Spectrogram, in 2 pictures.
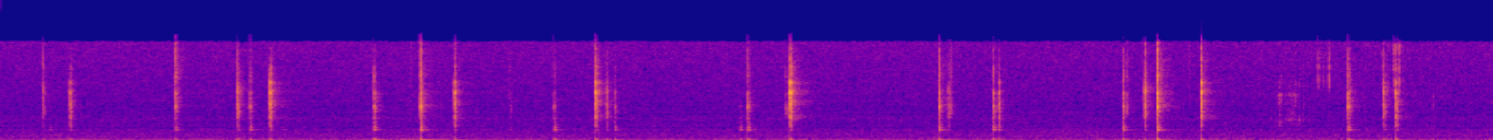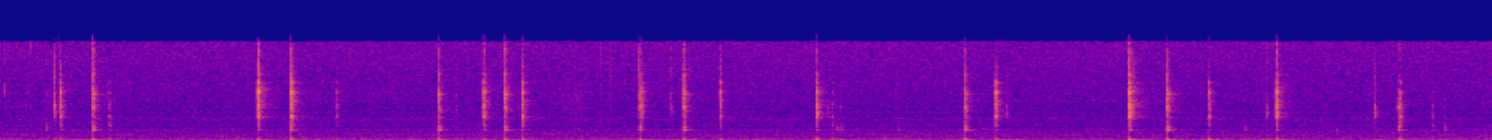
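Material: Metal.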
